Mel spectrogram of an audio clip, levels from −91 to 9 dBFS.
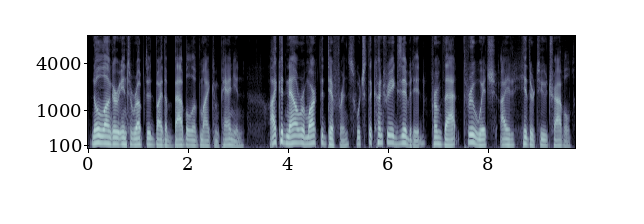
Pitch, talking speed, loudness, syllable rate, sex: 115 Hz, 165 wpm, -21 LUFS, 5.2 syllables/s, male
